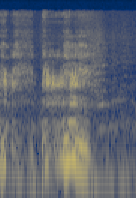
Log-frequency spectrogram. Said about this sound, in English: I swear I don't have COVID, it's just a cough.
